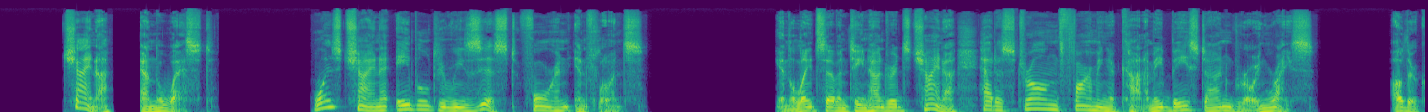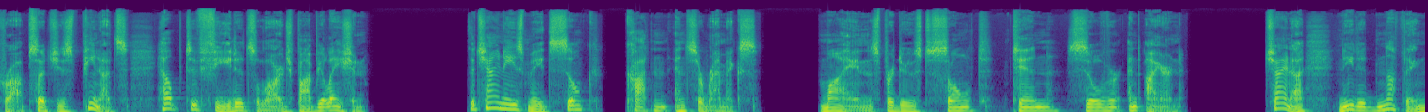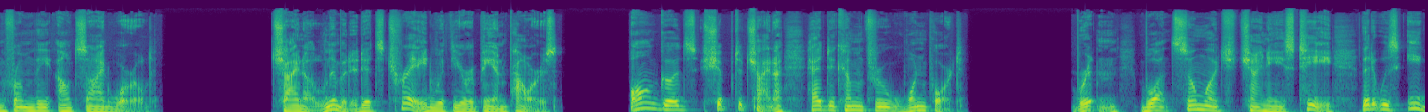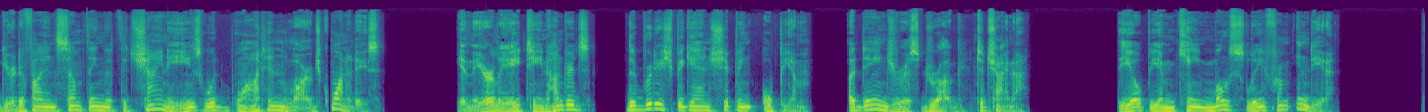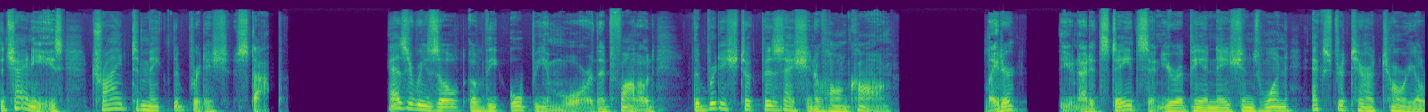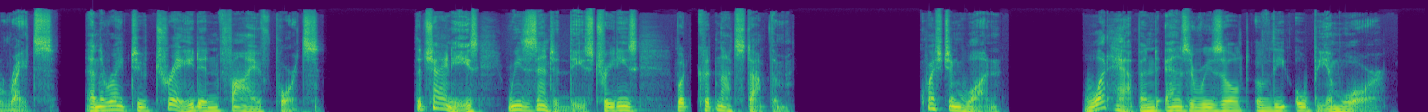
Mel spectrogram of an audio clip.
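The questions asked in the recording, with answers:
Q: What happened as a result of the Opium War?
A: The British took possession of Hong Kong, and the United States and European nations won extraterritorial rights and trade in five ports.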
